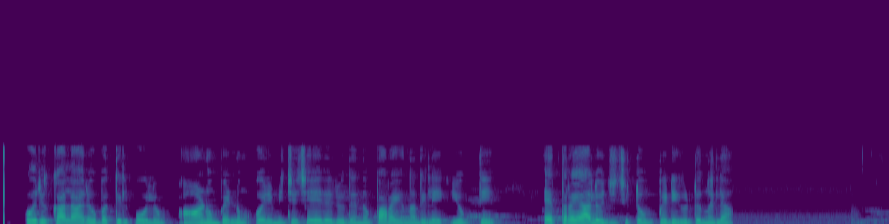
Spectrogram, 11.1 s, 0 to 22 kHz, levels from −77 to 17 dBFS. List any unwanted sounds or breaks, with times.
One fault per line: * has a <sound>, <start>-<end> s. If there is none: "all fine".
all fine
